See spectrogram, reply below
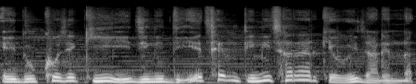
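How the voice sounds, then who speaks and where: A man reading scripted literary narration as a storyteller, in a measured manner. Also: mid-range voice, very animated, dark tone. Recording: music bed behind the voice.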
